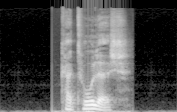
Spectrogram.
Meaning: 1. catholic 2. Catholic 3. Roman Catholic
- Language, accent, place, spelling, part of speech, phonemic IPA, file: German, Germany, Berlin, katholisch, adjective, /kaˈtoːlɪʃ/, De-katholisch.ogg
